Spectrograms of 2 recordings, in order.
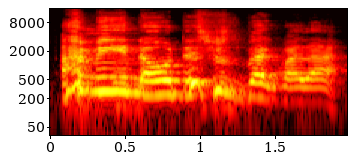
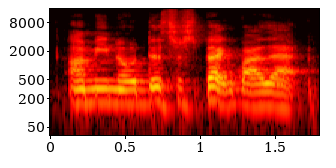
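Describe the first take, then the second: First: Said louder and higher in a strange put-on voice; a loud, oddly voiced apology that comes out wrong; odd loud take. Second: Said in the usual way. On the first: Shown as a demonstration. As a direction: blurt the apology out loud and weird. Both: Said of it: "I don't know why I said that like that".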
